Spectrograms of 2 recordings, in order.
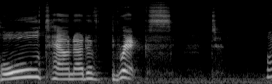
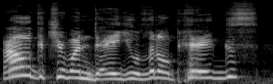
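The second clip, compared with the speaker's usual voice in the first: angry shout; 4 semitones higher, 10 dB louder than usual. Acted. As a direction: shout the threat at the pigs. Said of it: "the angry wolf shouted".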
